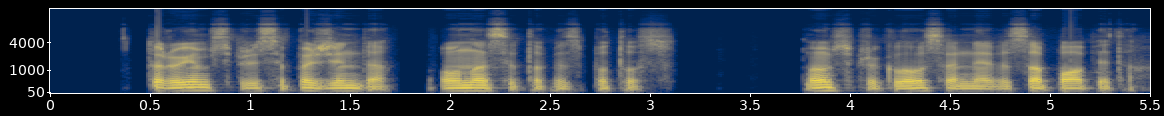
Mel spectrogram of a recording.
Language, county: Lithuanian, Klaipėda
